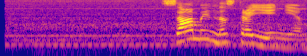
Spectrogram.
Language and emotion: Russian, neutral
